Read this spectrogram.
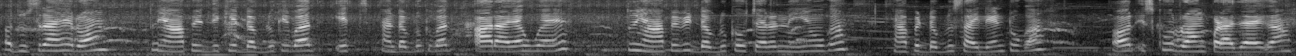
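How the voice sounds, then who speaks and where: Female tutor, high register, patient step-by-step explainer; slight background hiss. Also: steady tone, normal speed. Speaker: English teacher. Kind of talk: Hindi-language lesson on English spelling.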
